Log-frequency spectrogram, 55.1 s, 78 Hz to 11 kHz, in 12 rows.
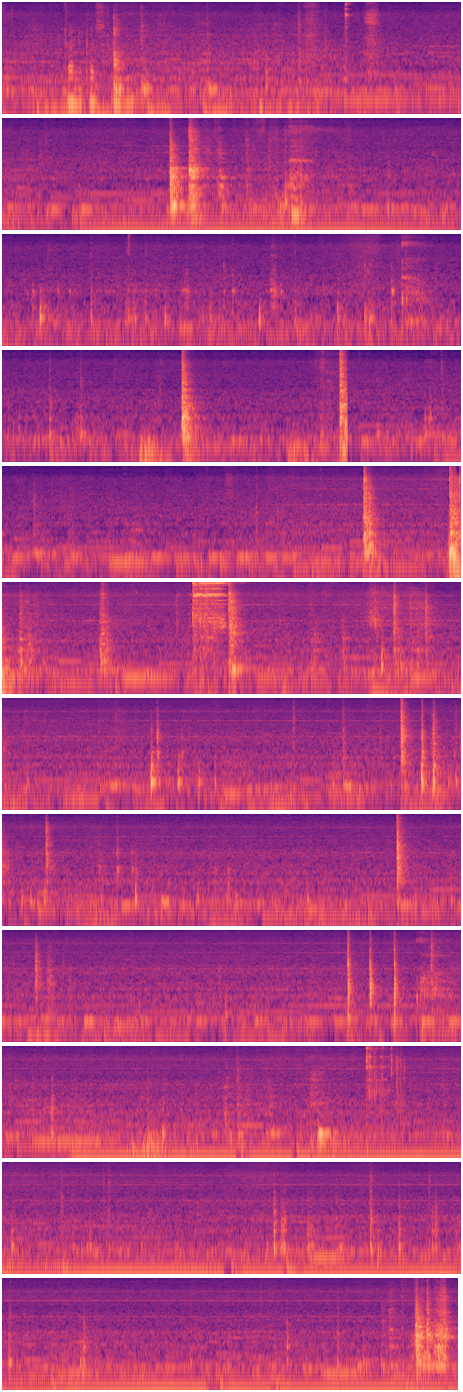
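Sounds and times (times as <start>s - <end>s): background music with bass: 0.0s - 55.0s.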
